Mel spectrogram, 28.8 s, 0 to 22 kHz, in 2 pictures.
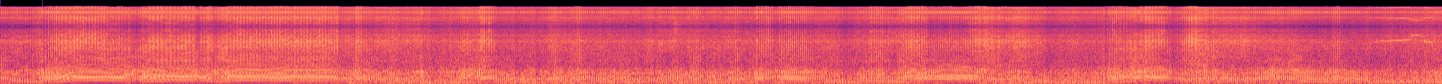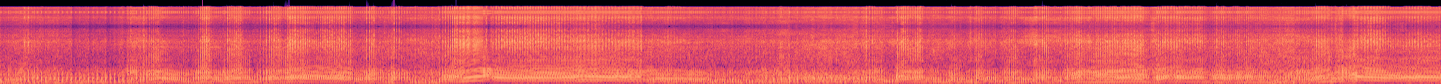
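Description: Yamaha YZ450F's single-cylinder four-stroke engine racing on a motocross track, its pitch rising hard and dropping off again and again as the rider accelerates, shifts and rolls off.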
